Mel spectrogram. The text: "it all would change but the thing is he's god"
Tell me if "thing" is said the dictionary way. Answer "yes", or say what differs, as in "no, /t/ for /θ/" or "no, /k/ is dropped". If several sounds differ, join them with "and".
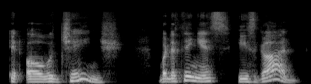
yes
